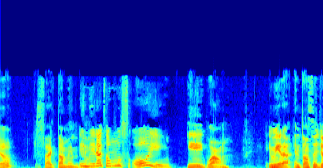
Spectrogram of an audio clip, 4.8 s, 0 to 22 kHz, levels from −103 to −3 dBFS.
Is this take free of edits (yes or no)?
no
